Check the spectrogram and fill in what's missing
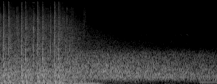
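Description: Point-blank machine gun fire in the video game Arma 3, a loud, dense burst of rapid shots for most of a second that cuts off and leaves a faint ringing tail with a low hum at the end.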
